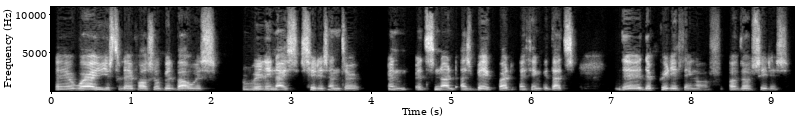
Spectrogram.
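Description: A woman's voice: medium pitch, completely flat delivery, moderate pace, dark tone. A woman from the Basque Country speaking English with a Basque Spanish accent, answering casually as a footballer in an interview. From Basque Country, Spain. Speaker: professional footballer being interviewed.

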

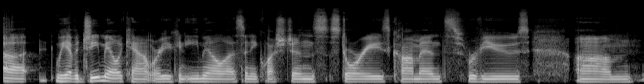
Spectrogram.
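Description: A man's voice: mid-range voice, completely flat delivery, unhurried, clean tone. A man co-hosting a casual astrology podcast, chatty and rambling, with many fillers. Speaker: podcast co-host. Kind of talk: casual chat.

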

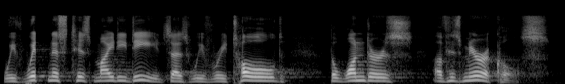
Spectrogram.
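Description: A man speaking as a priest at Mass in a solemn, measured, phrase-by-phrase way, his voice echoing through a large church. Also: a little high. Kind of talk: liturgical reading and homily. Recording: cathedral-like echo, long hall reverb.

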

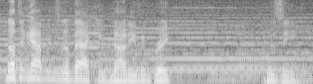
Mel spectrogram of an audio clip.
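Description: A man's voice: on the high side, expressive, brisk. A man co-hosting a podcast in casual, rambling, jokey chat, with music under it. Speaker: podcast co-host.

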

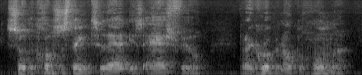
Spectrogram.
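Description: Talking fast and very animated in a lowish, mellow voice, this German-born host who grew up in Oklahoma chats loosely on his live call-in program about metals and resource stocks. His speech wanders with frequent fillers and restarts, heard with roomy echo.

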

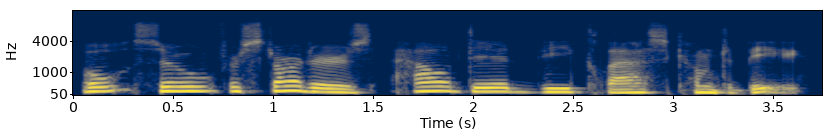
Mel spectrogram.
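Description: A man's voice: on the high side, takes it slowly, dry recording. Laid-back man hosting an interview. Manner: relaxed, easygoing, frequent "uh" fillers. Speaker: radio show host. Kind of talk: conversational interview.

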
